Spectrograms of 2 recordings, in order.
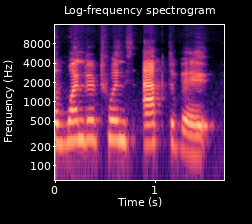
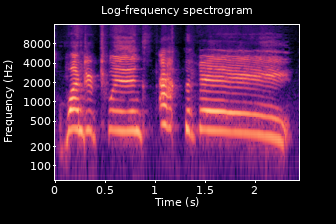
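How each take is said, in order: First: Said in the usual way. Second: High, slow heroic catchphrase; cartoon hero call. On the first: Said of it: "Where is that from". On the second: Shown as a demonstration. Vlogger recalling a cartoon line, drawn out like a hero. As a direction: call it out like a superhero. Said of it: "Where did I hear that?".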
